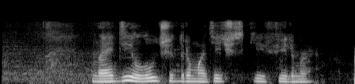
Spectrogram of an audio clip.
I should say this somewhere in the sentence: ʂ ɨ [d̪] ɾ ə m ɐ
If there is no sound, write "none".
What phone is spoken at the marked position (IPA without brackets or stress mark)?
d̪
